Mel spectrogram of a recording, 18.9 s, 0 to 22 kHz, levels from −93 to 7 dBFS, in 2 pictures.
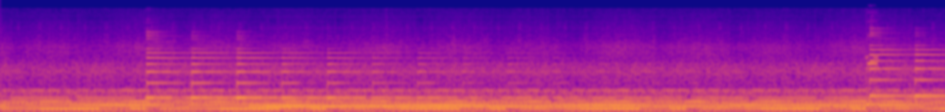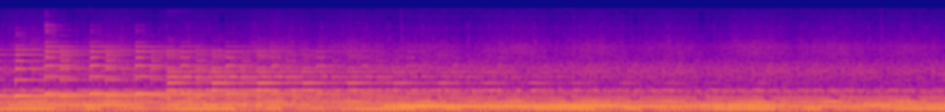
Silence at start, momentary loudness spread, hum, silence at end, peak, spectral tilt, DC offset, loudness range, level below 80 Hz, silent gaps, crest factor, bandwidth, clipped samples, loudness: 0 s; 4 LU; none; 0 s; -8 dBFS; -8 dB/octave; under 0.1%; 2 LU; -40 dBFS; none; 12 dB; 9.2 kHz; under 0.1%; -21 LUFS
